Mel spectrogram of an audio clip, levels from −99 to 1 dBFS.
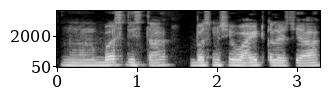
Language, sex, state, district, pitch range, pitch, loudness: Konkani, male, Goa, North and South Goa, 135-145 Hz, 140 Hz, -19 LUFS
